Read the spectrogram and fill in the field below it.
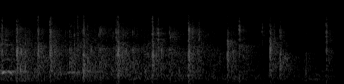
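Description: Audience applause in Hobart for first-time visitors, a dense patter of many hands clapping at once with uneven bursts, steady for a few seconds.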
